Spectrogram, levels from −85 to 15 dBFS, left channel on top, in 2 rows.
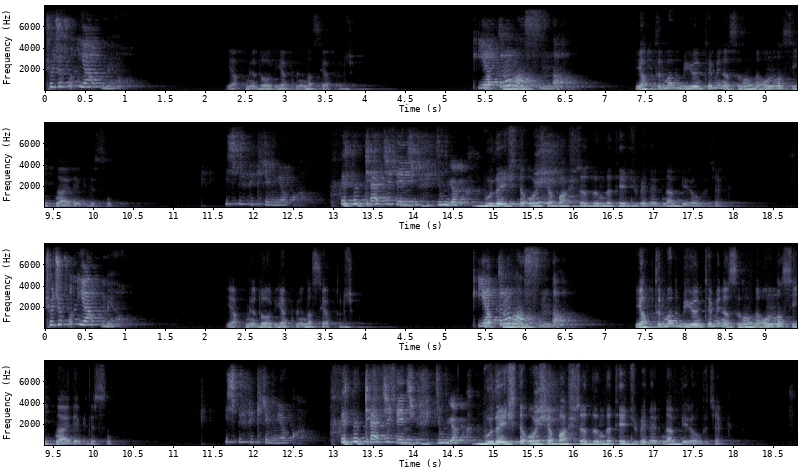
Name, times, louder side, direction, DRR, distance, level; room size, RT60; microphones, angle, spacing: voice 1, 0.0-0.9 5.4-6.5 11.7-12.6 13.1-14.6 15.5-15.7, right 2 dB, 70° right, 1.1 m, -27 dB
voice 2, 2.3-3.8 5.5-6.1 7.4-10.1 13.1-13.2 13.9-14.2 14.8-17.9, right 5 dB, 90° right, 0.5 m, -22 dB
17.5 x 11.0 x 3.8 m
head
